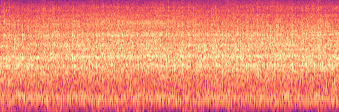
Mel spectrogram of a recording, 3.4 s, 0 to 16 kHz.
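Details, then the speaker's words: Late-1920s Black & Decker Super Service valve refacer motor (110 V, wick-oiled bearings, upgraded power cord), not used for a while, running with no belt fitted. A steady, even hum and smooth whir with no knocks or rubbing: normal running. "I can even turn it on, and you'll see it, the motor runs, fires up."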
